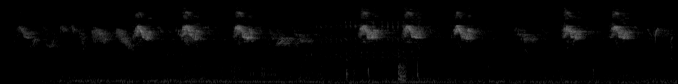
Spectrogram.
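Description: A small songbird chirping over and over, short high falling notes about twice a second.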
